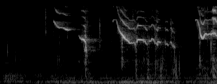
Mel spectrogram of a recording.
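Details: A baby otter, refusing milk and food for two days and constantly biting fingers, gives a run of shrill, chirping squeaks that rise and fall quickly; the owner wonders whether teething or growth is the cause.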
